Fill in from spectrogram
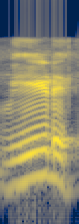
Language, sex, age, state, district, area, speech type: Malayalam, male, 60+, Kerala, Kozhikode, urban, read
